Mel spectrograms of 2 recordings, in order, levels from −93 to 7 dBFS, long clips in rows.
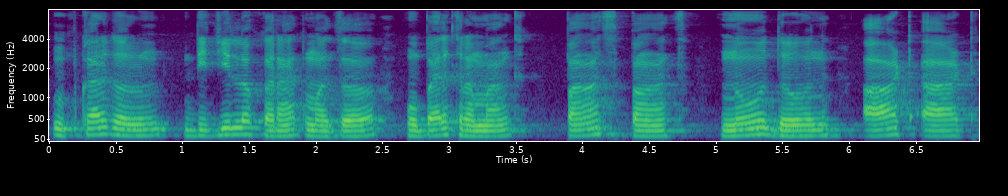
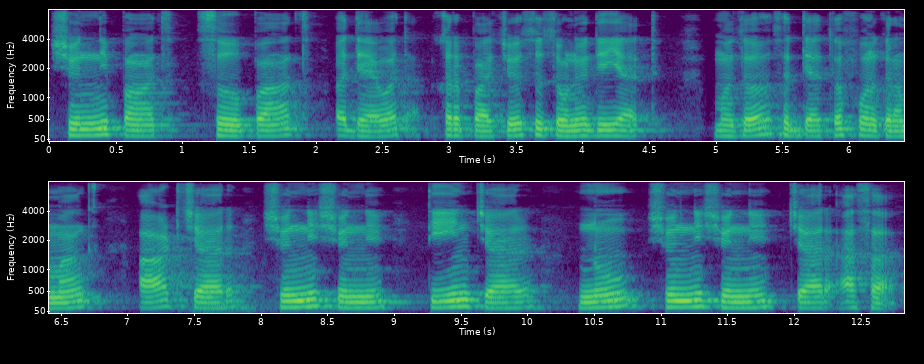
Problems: background sounds at intervals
